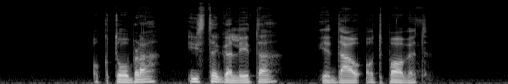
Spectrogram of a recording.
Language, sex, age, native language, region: Slovenian, male, 18-29, Slovenian, Central Slovenia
